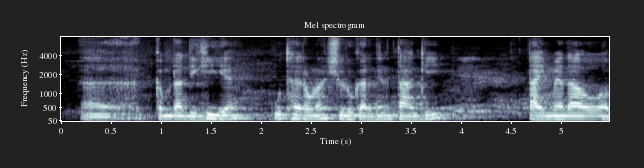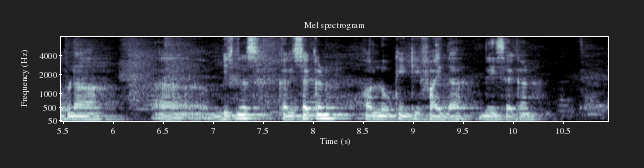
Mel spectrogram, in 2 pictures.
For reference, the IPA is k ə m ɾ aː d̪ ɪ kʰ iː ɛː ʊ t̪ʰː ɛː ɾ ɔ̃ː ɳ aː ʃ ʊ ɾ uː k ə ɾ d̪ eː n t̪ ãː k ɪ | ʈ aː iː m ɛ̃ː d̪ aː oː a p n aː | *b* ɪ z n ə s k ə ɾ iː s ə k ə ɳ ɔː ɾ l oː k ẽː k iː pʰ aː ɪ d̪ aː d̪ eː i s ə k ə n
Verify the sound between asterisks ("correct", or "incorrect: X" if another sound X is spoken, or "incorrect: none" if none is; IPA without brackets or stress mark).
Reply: correct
